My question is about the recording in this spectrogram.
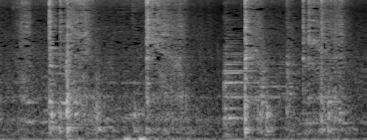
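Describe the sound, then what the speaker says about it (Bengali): Ash gourd frying with turmeric in a pan, stirred with a metal spatula that scrapes and clinks against the pan in bursts over a soft, steady sizzle, heard up close. "এবার হলুদটা দিয়ে ভালো করে নেড়ে নিলাম, এবার ভেজে নেব"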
